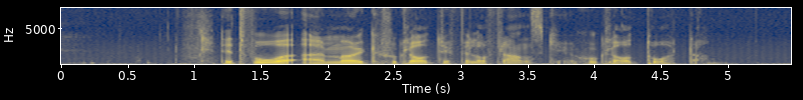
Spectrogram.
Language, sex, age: Swedish, male, 16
